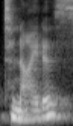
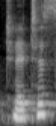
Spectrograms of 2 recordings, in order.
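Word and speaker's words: tinnitus: hearing before were gonez I also have uh tentis or tenus however people pronounce it the hearing aid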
